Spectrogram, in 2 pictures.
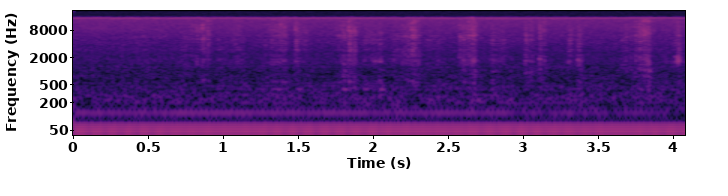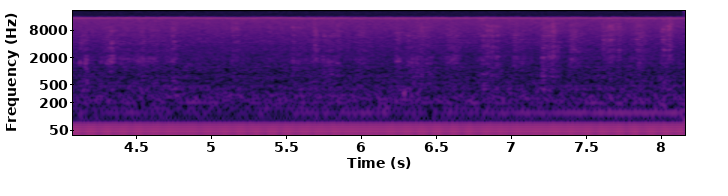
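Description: Pencil and ruler on cardboard, marking measurements: short, irregular scratches and light taps that come in two spells. A steady low electrical hum runs underneath.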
